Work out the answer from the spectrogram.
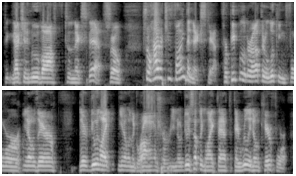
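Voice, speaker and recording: A man's voice: a little high, expressive, fairly quick, poor audio. A man hosting a podcast interview, asking questions with frequent fillers and short agreeing replies. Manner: friendly, many short backchannels and fillers. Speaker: podcast host. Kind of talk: casual interview.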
